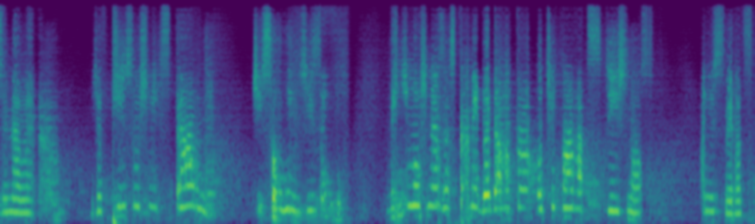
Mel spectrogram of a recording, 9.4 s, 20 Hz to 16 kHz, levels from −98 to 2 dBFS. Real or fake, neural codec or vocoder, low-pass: fake; codec, 44.1 kHz, 0.9 kbps, DAC; 14.4 kHz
